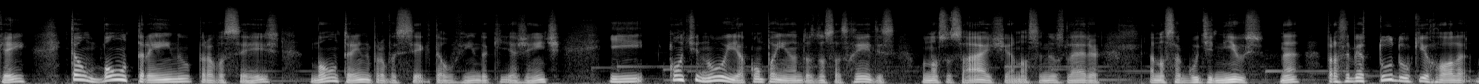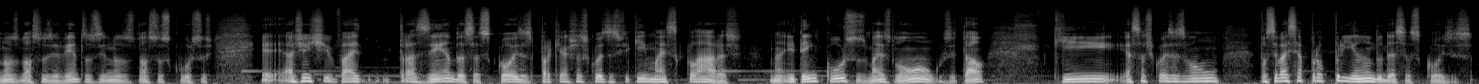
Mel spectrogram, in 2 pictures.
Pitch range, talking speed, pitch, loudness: 95-130 Hz, 155 wpm, 110 Hz, -20 LUFS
